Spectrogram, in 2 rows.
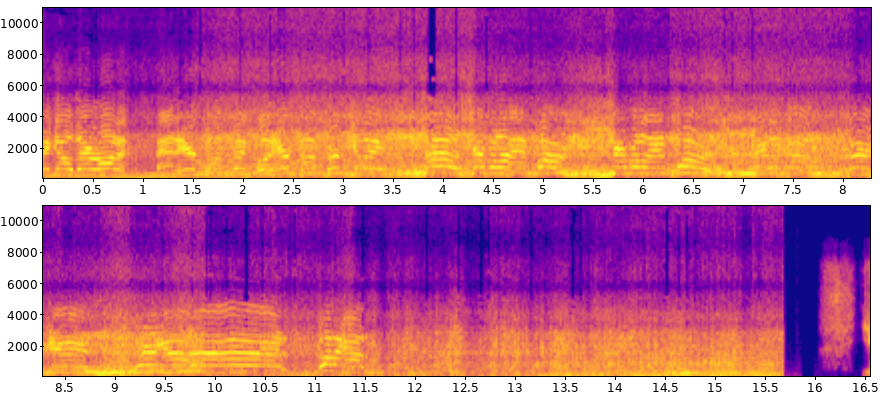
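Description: Monster trucks Bigfoot and Hercules, a Chevrolet and a Ford, race side by side at a 1988 event in Columbus, Ohio, engines roaring loud and wavering under constant crowd noise and announcer talk.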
